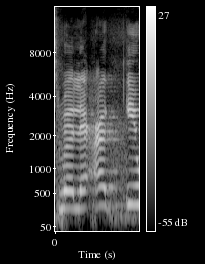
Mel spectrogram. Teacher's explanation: بالحق کی حق قاف کو پر پڑھیں گے اور ہا کو باریک پڑھیں گے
